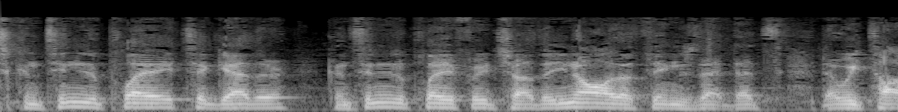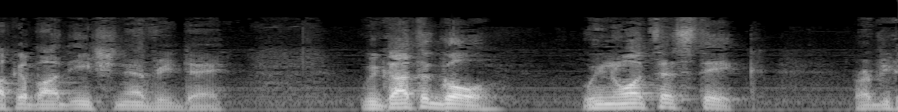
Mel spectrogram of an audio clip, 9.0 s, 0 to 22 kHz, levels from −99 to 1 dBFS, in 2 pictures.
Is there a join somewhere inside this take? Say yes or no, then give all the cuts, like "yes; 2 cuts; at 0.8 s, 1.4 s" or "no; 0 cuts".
no; 0 cuts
